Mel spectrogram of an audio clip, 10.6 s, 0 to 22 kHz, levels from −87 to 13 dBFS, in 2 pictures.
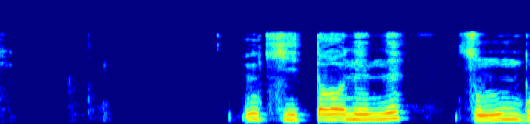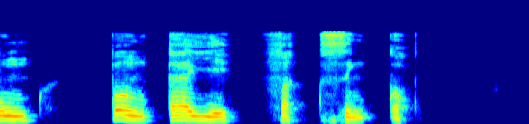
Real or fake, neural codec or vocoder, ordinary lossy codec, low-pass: fake; codec, 16 kHz, 4 kbps, FreqCodec, larger model; AAC, 48 kbps; 7.2 kHz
